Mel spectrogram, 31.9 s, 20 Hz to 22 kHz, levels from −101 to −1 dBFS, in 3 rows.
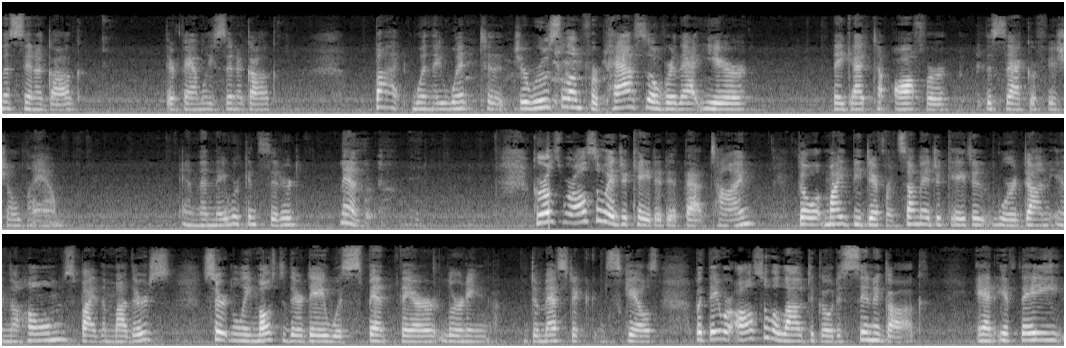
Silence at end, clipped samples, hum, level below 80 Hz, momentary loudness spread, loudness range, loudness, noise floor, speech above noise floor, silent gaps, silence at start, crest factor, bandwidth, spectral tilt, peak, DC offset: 0 s; under 0.1%; none; -44 dBFS; 19 LU; 7 LU; -21 LUFS; -41 dBFS; 20 dB; none; 0 s; 20 dB; 14 kHz; -4 dB/octave; -2 dBFS; 2%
